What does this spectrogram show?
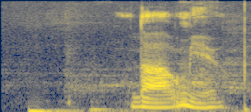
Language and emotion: Russian, neutral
